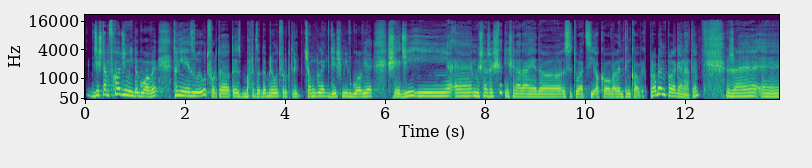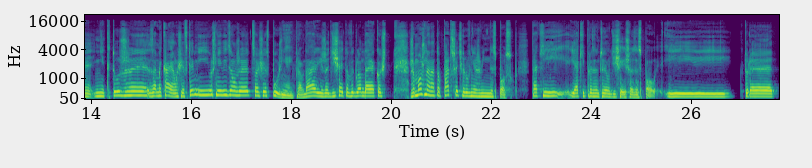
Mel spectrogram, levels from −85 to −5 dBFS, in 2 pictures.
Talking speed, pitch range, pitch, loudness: 165 wpm, 140-170 Hz, 155 Hz, -17 LUFS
